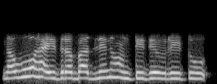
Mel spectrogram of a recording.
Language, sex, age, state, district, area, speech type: Kannada, female, 18-30, Karnataka, Bidar, urban, conversation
